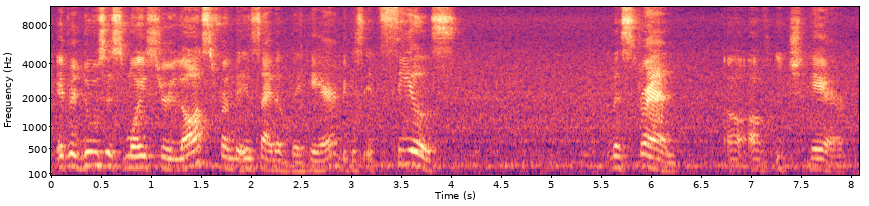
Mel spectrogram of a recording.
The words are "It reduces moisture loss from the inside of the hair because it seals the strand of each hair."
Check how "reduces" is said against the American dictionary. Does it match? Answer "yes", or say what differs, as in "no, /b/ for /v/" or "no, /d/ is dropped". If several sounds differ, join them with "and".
no, /s/ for /z/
